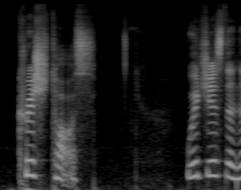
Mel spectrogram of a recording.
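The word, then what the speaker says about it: Χριστός: This symbol was made by combining the first two capital letters, Shi and Rho, of this Greek word, pronounced as Christos, which is the name and title synonymous with Jesus.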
